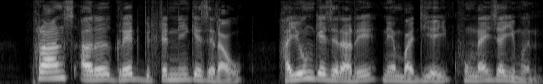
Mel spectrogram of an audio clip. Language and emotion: Bodo, neutral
